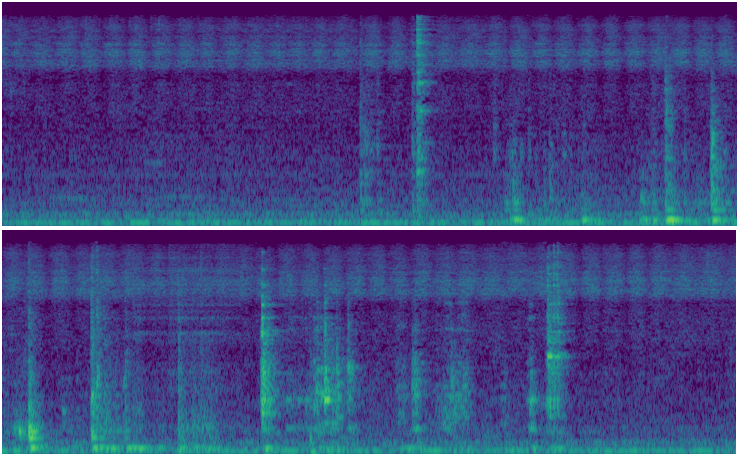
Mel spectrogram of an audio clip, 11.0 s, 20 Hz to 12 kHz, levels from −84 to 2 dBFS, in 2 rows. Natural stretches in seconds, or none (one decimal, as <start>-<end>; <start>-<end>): 0.0-6.5; 7.3-11.0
